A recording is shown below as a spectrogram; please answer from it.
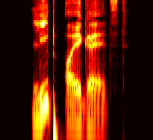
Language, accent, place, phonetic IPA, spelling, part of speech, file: German, Germany, Berlin, [ˈliːpˌʔɔɪ̯ɡl̩st], liebäugelst, verb, De-liebäugelst.ogg
- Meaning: second-person singular present of liebäugeln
